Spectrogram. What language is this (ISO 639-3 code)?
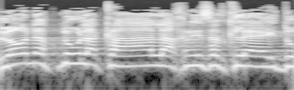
heb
